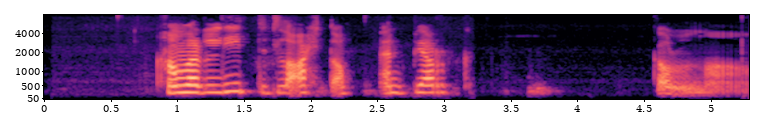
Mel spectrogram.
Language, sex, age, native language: Icelandic, male, 12, Icelandic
